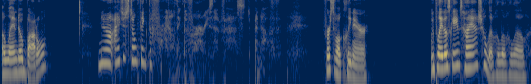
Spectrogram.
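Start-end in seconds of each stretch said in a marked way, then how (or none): 2.0-5.5 hushed conspiratorial whisper; breathy aside whisper. Acted. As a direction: whisper it like a secret. Secret take on Ferrari pace.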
